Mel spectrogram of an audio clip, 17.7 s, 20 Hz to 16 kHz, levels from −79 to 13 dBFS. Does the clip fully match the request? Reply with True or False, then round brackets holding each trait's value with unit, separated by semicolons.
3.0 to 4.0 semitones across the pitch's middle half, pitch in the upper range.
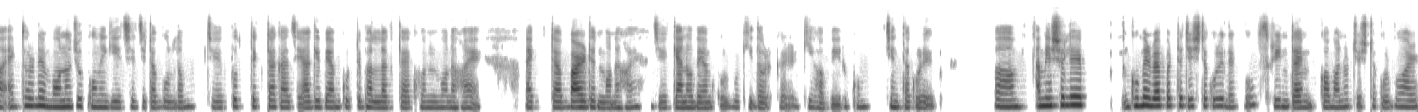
False (2.6 semitones; 205 Hz)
